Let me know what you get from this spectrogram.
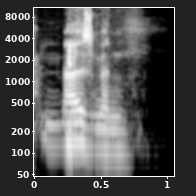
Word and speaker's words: Mosman: Pronounced Mosman. – Okay, sorry. Yeah, I did not know if that's how you pronounce it. But there you go. You know, basically this retirement village. – You said it right.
